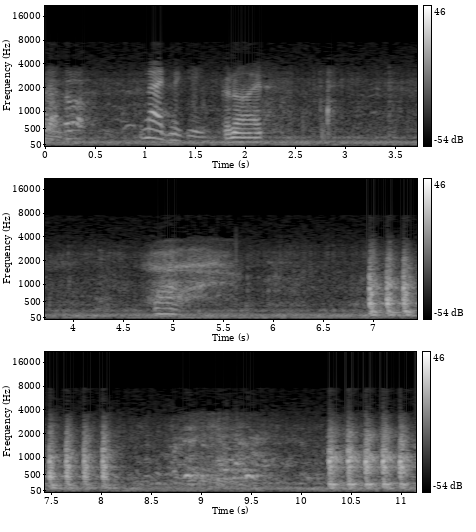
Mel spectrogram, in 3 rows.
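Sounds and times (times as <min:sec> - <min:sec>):
laughter: 0:00.0 - 0:00.5, 0:08.3 - 0:10.3
speech: 0:01.0 - 0:02.4, 0:04.8 - 0:05.3
breathy wheezing vocal sounds: 0:04.7 - 0:05.7
rapid loud knocking on a door: 0:07.0 - 0:08.2, 0:10.3 - 0:11.1.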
